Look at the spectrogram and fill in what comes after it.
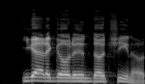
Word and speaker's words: Indochino: Indochino. That's right. Indochino. That's how you say it.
